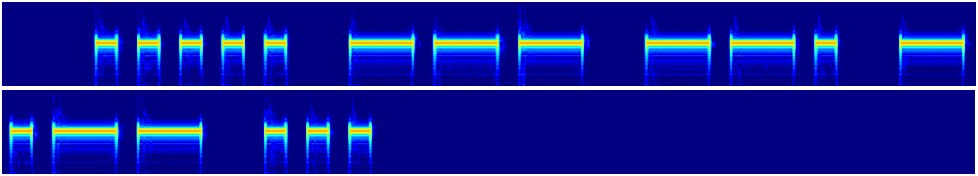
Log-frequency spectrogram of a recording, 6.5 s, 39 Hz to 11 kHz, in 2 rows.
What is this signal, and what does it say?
Morse code, heard as a keyed tone, about 17 wpm, 700 Hz. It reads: 5OGYS
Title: Code Groups - 5 Letter:Numbers - 17wpm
